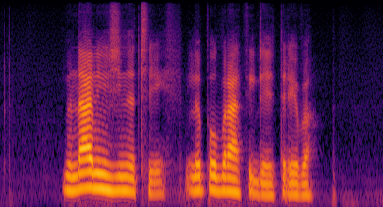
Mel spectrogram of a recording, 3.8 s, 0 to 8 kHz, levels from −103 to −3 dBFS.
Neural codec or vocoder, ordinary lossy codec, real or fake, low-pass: codec, 16 kHz, 0.5 kbps, FunCodec, trained on Chinese and English, 25 frames a second; none; fake; none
